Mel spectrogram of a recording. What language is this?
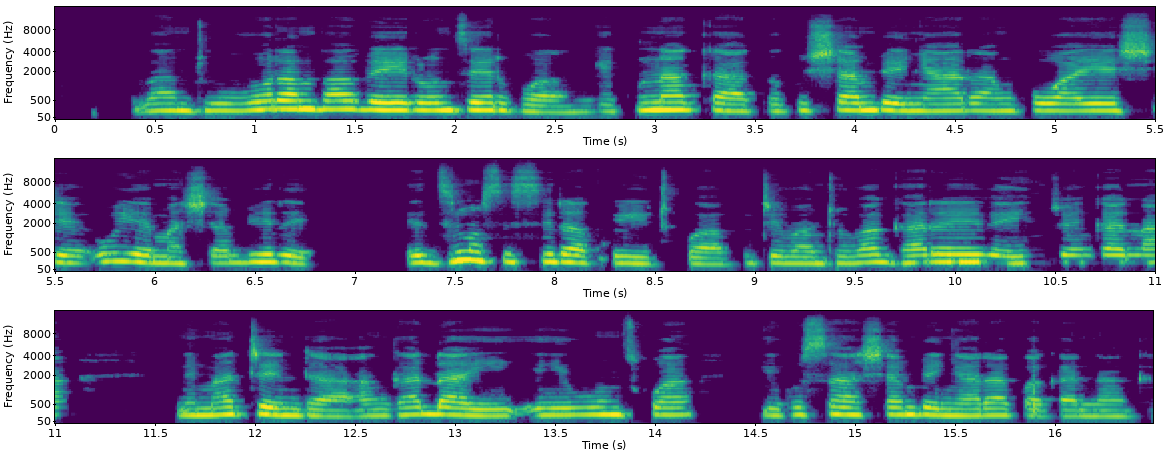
Ndau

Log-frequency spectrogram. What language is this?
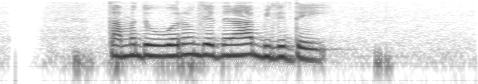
Sinhala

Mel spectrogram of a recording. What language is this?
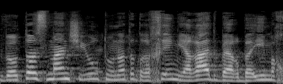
Hebrew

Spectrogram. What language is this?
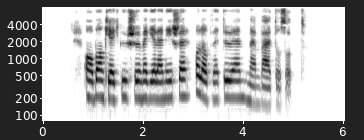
Hungarian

